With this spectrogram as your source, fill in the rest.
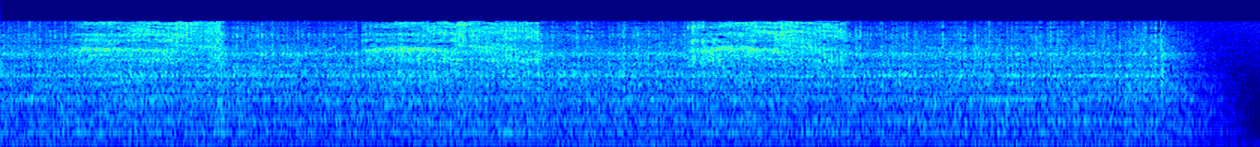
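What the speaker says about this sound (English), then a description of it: "Now you sharpen the complete blade." A knife blade is drawn through an Edgeware sharpener's interlocking ceramic wheels, a continuous gritty rasping with a few stroke-like surges, close and fairly quiet, ending with a small click.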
